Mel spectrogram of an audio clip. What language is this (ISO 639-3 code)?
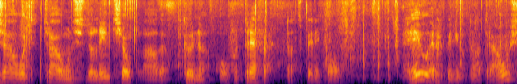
nld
